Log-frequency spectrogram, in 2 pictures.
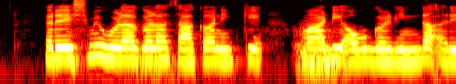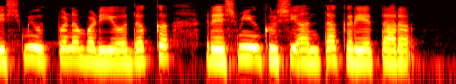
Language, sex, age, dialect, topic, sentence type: Kannada, female, 18-24, Dharwad Kannada, agriculture, statement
